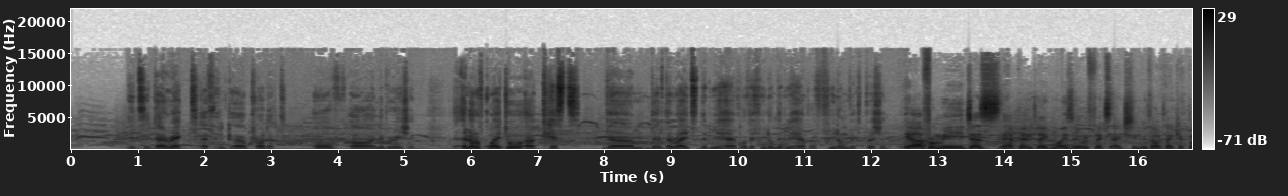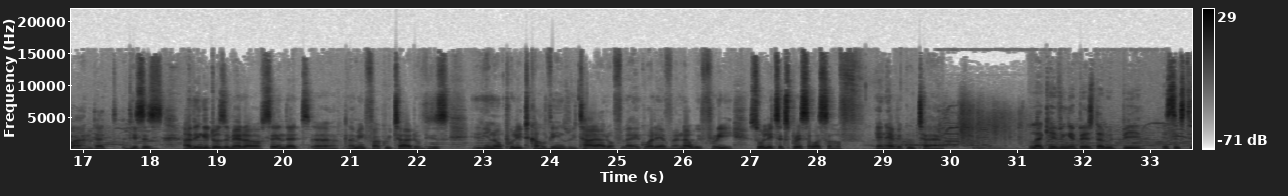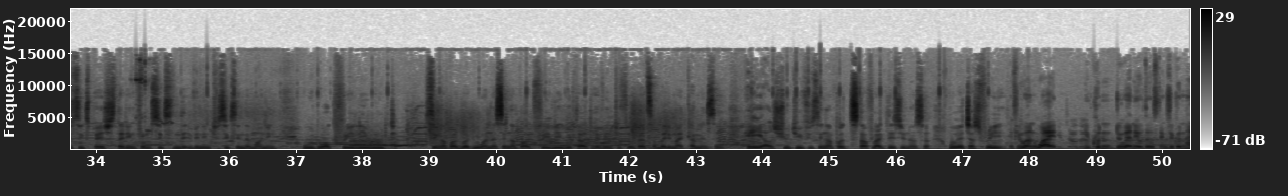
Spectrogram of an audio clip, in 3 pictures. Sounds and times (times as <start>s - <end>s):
Speech: 0.8s - 5.2s, 5.8s - 29.9s, 31.2s - 50.4s.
